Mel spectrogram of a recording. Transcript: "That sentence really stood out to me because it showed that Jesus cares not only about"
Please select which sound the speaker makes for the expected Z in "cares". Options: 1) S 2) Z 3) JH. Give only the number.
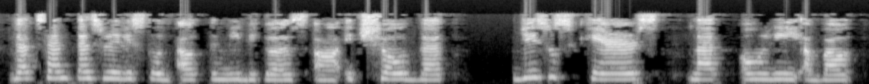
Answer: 1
